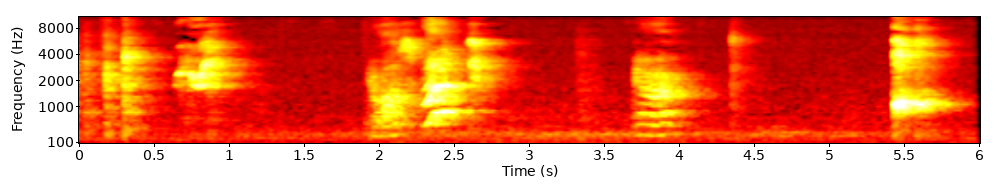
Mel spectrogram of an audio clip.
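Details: African grey parrot, male, talking to himself in the morning: babbling speech-like phrases in four bursts, ending with a loud squeaky whistle.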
